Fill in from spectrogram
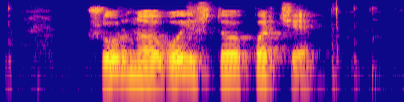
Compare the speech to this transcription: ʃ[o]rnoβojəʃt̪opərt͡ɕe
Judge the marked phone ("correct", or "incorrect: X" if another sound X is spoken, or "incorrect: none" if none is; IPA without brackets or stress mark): incorrect: u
